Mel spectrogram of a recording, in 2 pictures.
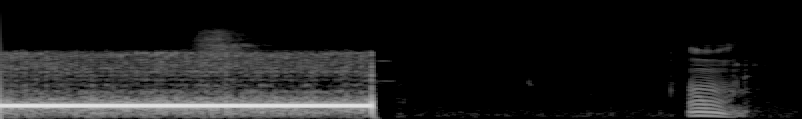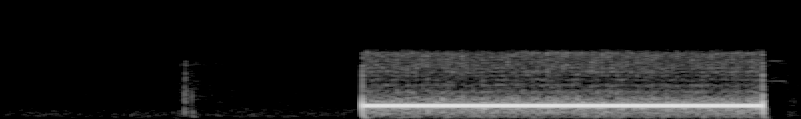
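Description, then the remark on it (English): A telephone call to the California State Capitol, which is closed, ringing through: two long, steady ringback tones about four seconds apart, with a brief warbling sound and a soft click in the quiet gap between them. “Let's go ahead and call them real quick.”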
